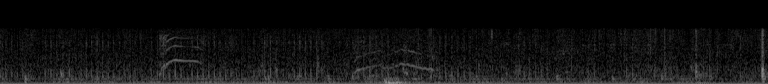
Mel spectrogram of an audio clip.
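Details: Maine Coon kittens with their mother, domestic, vying for food: a few faint, thin, short meows with a falling tail, scattered over a steady low background hum.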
